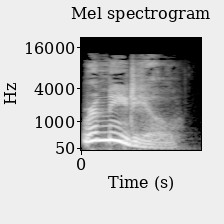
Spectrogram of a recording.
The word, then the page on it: remedial: British English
